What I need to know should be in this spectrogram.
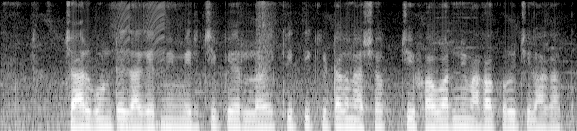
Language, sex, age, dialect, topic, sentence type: Marathi, male, 46-50, Southern Konkan, agriculture, question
